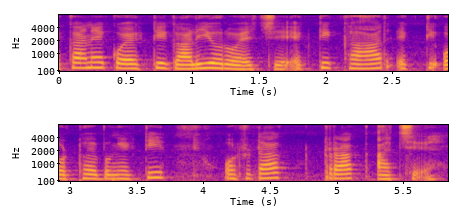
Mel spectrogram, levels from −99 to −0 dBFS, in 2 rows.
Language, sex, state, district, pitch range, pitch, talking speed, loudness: Bengali, female, Assam, Hailakandi, 210-250 Hz, 225 Hz, 145 wpm, -19 LUFS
